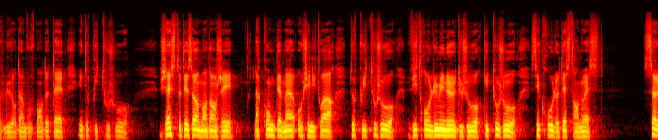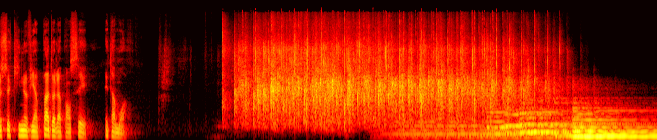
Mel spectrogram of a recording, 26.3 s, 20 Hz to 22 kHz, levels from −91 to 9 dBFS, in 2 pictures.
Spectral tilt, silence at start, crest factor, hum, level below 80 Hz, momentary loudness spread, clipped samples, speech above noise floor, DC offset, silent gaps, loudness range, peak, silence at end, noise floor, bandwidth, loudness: -5 dB/octave; 0 s; 18 dB; none; -50 dBFS; 14 LU; under 0.1%; 56 dB; under 0.1%; none; 9 LU; -2 dBFS; 0 s; -78 dBFS; 16.5 kHz; -21 LUFS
